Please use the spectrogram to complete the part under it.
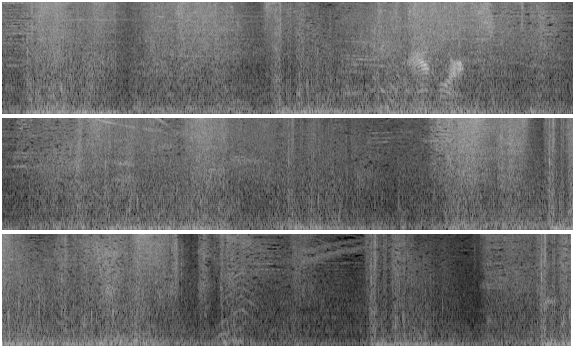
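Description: Battle sound effects clash and whoosh.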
